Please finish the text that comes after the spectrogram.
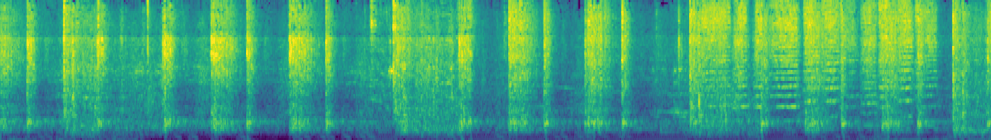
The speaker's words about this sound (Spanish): Después dispararon salvas y sonaron los cañonazos.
